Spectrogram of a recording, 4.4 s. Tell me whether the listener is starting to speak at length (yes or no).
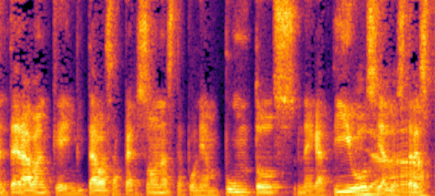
no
